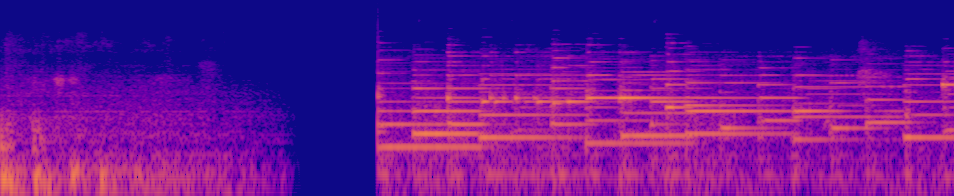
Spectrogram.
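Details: Soft room noise fades into a brief silence, then gentle piano music plays a slow melody.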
